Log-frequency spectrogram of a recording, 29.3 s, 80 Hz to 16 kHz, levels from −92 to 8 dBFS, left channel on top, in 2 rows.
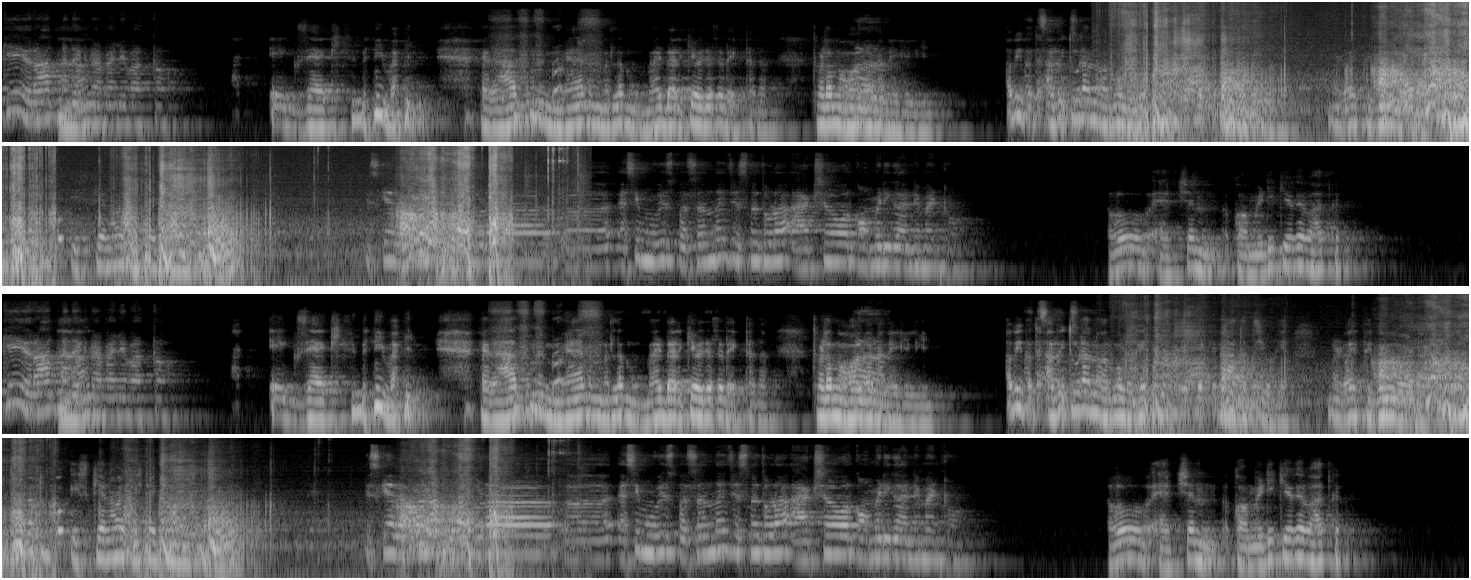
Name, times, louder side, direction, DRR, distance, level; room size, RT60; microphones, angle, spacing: voice 1, 0.0-1.7 4.9-6.0 8.5-8.9 10.2-11.0 18.3-24.3, right 3 dB, 20° right, 1.6 m, -35 dB
voice 2, 0.6-0.9 2.7-9.3 10.0-12.9 13.3-17.1 25.7-28.0, right 3 dB, 70° right, 1.3 m, -31 dB
Zipper (clothing), 11.0-18.1 18.4-20.5, left 5 dB, 90° left, 0.8 m, -26 dB
21.5 x 18.5 x 7.9 m
head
